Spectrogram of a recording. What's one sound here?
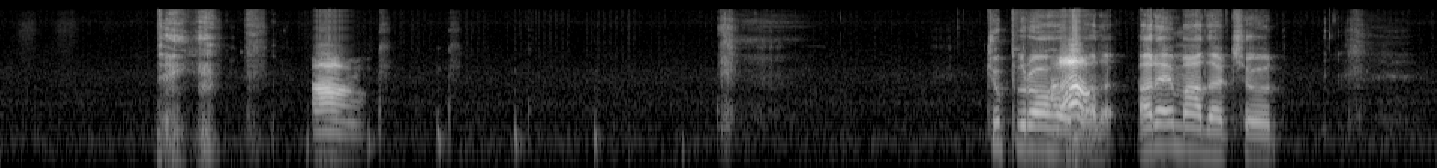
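A teenage boy speaks in short bursts close to a microphone.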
